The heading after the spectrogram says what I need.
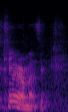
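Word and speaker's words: cleromancy: What is claromancy? Claromancy is spelled C-L-E-R-O. That's the one. Not clair. Not like clairvoyancy or claromancy or... No, what? Not clairvoyancy, clairsentience, clairgustance. Not like that. Claro as in C-L-E-R-O.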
